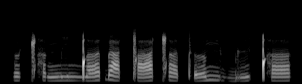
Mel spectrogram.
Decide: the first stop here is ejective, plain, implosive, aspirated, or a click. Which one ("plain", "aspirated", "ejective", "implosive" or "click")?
click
